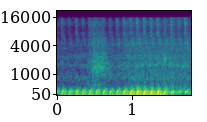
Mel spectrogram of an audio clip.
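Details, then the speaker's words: Rider motorcycle single-cylinder, 8 years old, after top overhaul and 6002 inner bearing and clutch primary spacer replacement: even low idle putter, the earlier whistle now gone, quiet and healthy. "Oh, yan, no? Wala na yung parang sumisipol, no? Oh, yan, no? Tahimik na."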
